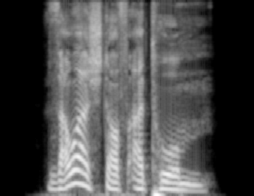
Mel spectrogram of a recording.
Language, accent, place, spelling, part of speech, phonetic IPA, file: German, Germany, Berlin, Sauerstoffatom, noun, [ˈzaʊ̯ɐʃtɔfʔaˌtoːm], De-Sauerstoffatom.ogg
- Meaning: oxygen atom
